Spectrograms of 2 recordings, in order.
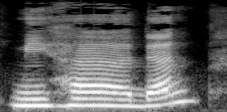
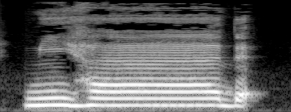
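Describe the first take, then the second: First: It ends with an added n sound. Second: It ends abruptly on the d sound. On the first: "tidak dibaca dengan tanwin" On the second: "tidak dibaca dengan sukun"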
